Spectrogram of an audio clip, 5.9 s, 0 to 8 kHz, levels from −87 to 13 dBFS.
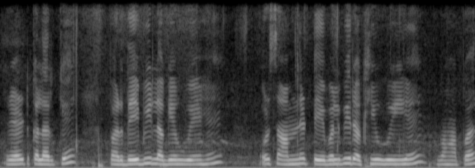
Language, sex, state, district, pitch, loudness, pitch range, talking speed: Hindi, female, Chhattisgarh, Rajnandgaon, 210 Hz, -18 LUFS, 200-230 Hz, 170 wpm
